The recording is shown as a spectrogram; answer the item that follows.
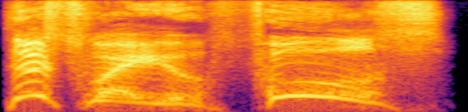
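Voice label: Male Centaur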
